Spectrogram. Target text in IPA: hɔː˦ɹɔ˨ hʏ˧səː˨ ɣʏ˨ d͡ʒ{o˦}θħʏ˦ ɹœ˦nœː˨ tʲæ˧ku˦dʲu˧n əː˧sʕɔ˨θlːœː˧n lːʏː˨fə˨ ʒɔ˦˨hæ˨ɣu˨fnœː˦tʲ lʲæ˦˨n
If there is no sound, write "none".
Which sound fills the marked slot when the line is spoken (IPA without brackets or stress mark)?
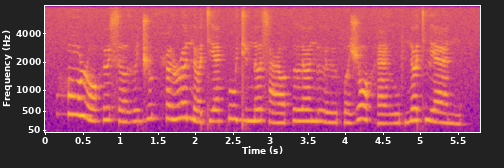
u˦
